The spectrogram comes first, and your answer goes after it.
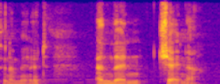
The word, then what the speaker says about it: cena: a minute, and then cena, or koina, if you want to use classical pronunciation with detached diphthongs, which would be dinner.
